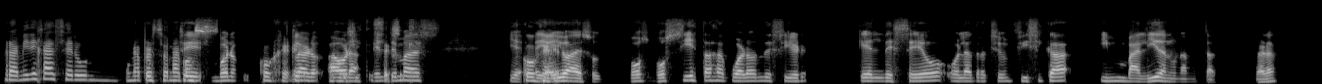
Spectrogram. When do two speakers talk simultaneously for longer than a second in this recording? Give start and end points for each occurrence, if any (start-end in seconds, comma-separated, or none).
2.9-4.2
